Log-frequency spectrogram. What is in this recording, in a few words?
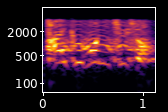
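damaged aa mood high, speech japanese; War Thunder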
